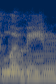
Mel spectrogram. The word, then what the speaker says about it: Lavigne: We're we're on all social media channels as Lavine Naturals. So, it's spelled the French Canadian way. L A V I G ne.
